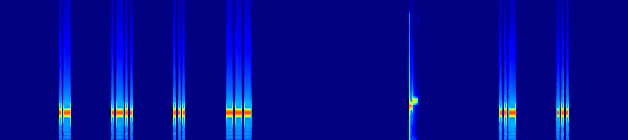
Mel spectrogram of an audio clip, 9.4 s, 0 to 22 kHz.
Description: Morse code, heard as a keyed tone, about 34 wpm, spaced as for 12 wpm, 700 Hz. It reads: ALSO US
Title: 6x Character Spacing - Top 300 Words - 35wpm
